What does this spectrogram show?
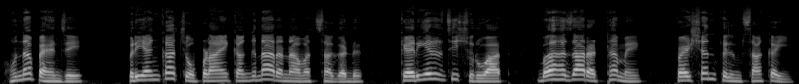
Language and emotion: Sindhi, neutral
